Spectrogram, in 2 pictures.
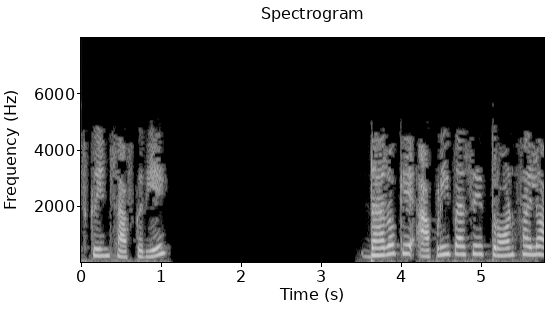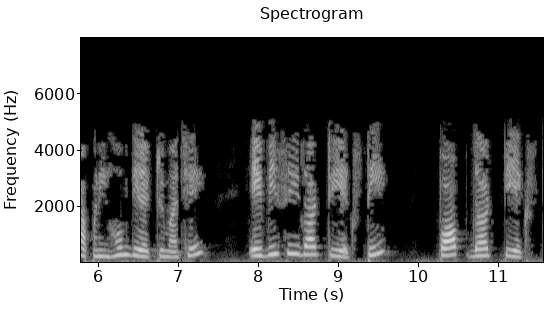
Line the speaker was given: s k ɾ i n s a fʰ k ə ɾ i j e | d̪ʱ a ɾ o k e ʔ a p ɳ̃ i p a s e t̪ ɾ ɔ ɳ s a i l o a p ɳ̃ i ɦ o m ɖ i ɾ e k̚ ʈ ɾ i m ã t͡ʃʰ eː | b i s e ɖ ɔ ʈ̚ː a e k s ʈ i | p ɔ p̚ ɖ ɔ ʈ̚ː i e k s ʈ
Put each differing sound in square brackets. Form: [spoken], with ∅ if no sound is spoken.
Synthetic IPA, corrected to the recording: s k ɾ i n s a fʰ k ə ɾ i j e | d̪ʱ a ɾ o k e ʔ a p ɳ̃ i p a s e t̪ ɾ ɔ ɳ [f] a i l o a p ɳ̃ i ɦ o m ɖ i ɾ e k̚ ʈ ɾ i m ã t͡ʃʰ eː | b i s [i] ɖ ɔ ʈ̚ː [i] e k s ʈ i | p ɔ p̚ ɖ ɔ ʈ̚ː i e k s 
